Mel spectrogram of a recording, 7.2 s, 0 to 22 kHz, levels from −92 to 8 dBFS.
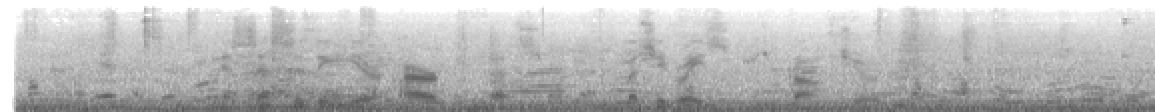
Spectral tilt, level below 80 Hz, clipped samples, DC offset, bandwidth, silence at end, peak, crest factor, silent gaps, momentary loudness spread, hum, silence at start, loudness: -6.5 dB/octave; -42 dBFS; under 0.1%; under 0.1%; 16 kHz; 0 s; -16 dBFS; 16 dB; none; 4 LU; none; 0.1 s; -33 LUFS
